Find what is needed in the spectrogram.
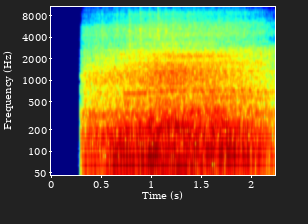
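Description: Sound effect of a van engine running, coming in suddenly about a quarter second in and holding steady.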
